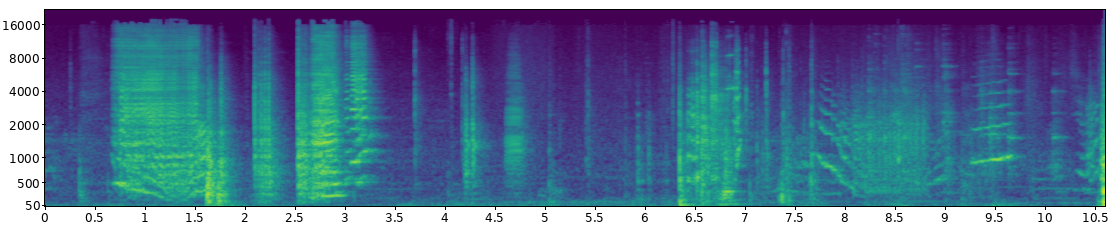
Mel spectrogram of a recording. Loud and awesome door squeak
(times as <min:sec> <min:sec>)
0:00.7 0:03.4, 0:06.4 0:09.8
